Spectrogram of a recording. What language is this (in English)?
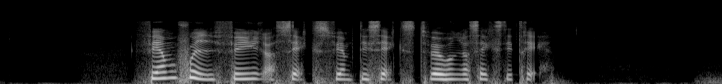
Swedish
